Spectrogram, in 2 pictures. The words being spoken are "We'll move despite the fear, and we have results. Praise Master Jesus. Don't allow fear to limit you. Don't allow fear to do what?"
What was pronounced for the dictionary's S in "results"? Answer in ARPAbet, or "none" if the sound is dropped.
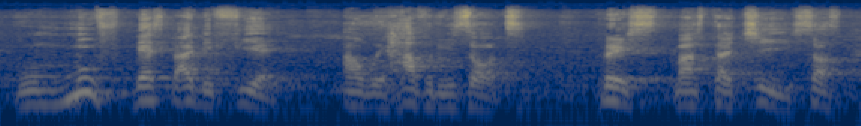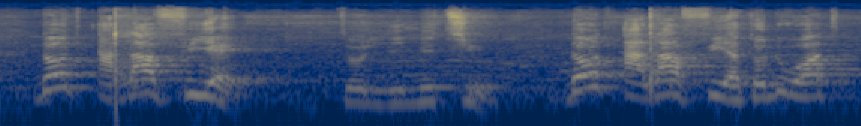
none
